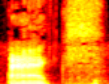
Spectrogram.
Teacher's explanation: We flip the S from the middle to the end.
